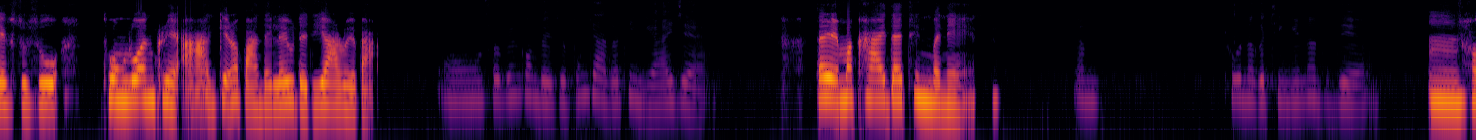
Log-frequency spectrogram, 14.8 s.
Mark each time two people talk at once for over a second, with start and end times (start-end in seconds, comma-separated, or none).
none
